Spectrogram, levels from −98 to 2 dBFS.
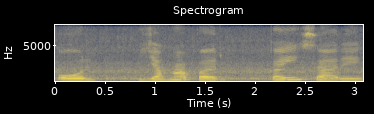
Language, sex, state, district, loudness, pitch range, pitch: Hindi, female, Haryana, Rohtak, -16 LUFS, 210-235 Hz, 215 Hz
